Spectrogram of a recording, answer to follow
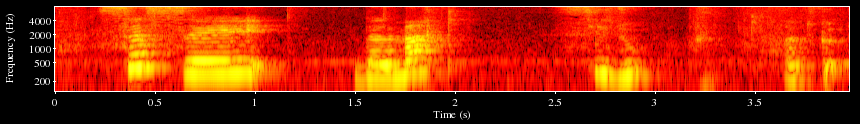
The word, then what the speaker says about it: Sisu: Ça, c'est de la marque Sisu. En tout cas, je sais pas si eux ils prononcent comme ça, mais moi oui, parce que un S en 2 voyelles, ça fait Z.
